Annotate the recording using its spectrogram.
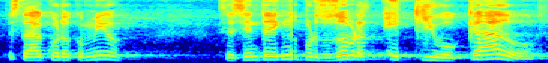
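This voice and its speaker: Mexican pastor guy preaching, high bright voice, loud bursts, lots of call-outs to the church. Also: brisk. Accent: Mexican Spanish. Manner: emphatic preaching, rising to loud declarations; asks the congregation for agreement. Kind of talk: sermon. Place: church hall. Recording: live hall reverb.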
